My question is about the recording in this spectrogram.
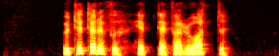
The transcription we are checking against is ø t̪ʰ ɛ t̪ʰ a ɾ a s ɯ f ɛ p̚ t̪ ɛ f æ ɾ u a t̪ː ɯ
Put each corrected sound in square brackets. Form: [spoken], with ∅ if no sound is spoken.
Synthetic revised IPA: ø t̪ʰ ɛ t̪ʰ a ɾ a [f] ɯ [h] ɛ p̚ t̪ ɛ f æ ɾ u a t̪ː ɯ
